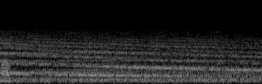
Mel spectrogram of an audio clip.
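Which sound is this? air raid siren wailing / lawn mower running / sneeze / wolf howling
air raid siren wailing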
